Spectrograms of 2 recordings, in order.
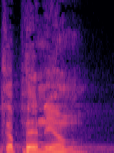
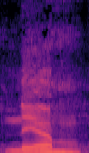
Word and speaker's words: Capernaum: So he dwelt in Capernaum. It's an A-U-M, Neam. Okay, you see that? You see, we have to teach everything, including pronunciations. Yeah, otherwise, Neam, I don't see an I, no.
